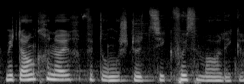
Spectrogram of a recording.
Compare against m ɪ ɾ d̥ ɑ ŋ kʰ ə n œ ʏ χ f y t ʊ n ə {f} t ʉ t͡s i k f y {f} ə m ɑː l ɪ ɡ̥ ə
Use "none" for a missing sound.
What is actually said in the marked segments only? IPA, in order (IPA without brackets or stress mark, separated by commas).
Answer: ʃ, s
